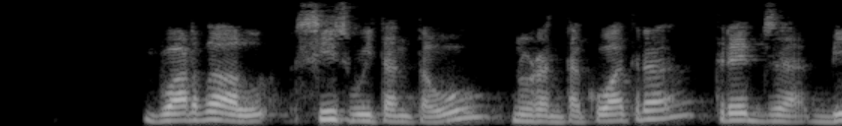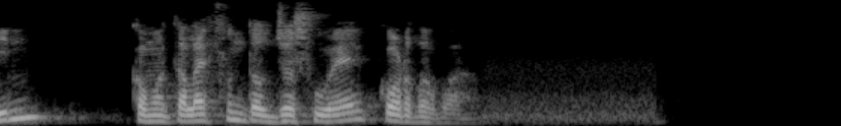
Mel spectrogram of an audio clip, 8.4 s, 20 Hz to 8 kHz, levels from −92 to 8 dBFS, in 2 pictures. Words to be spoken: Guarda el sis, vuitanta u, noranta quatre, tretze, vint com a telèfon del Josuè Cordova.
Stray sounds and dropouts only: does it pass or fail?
pass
